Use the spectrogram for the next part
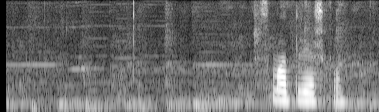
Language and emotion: Russian, neutral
